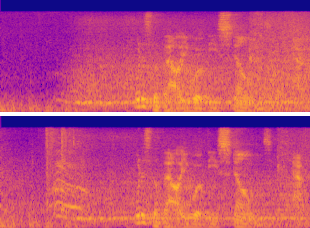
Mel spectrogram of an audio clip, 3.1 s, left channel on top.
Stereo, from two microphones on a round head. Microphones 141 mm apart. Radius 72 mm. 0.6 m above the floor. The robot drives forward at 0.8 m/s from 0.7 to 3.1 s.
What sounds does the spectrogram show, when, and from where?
1.3 s a man speaking: 25° right (ahead or behind), 2 m; by 3.0 s 40° right (ahead or behind), 1.4 m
